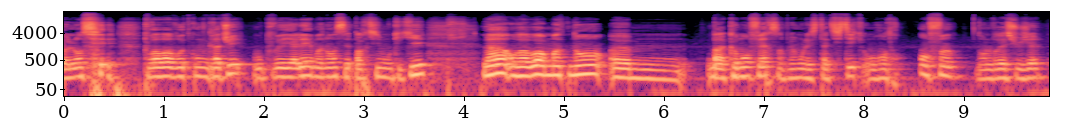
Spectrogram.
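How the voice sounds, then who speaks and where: Man tutorial host, mellow dark tone, relaxed slangy delivery at a desk mic. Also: medium pitch. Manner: casual, chatty, slangy, with many fillers and asides. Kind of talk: casual screen-share tutorial.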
